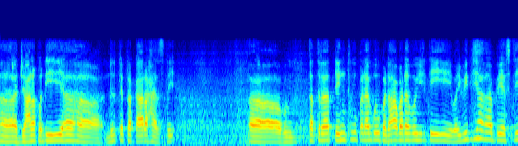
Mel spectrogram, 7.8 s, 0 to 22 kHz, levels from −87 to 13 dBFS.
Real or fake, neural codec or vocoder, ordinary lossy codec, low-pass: fake; codec, 16 kHz in and 24 kHz out, 0.6 kbps, FocalCodec, streaming, 4096 codes; none; 7.2 kHz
